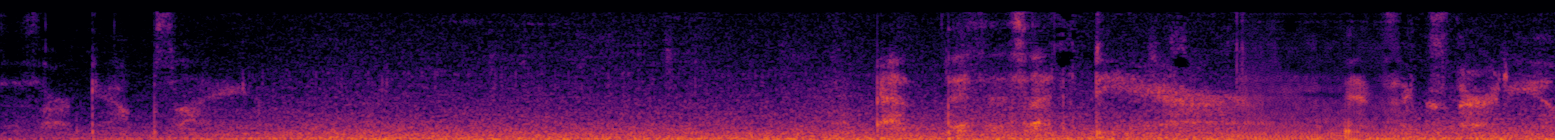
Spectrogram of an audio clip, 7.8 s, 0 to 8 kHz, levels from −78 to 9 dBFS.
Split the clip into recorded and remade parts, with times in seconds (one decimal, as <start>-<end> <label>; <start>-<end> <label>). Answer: 0.0-6.2 recorded; 6.2-7.0 remade; 7.0-7.8 recorded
